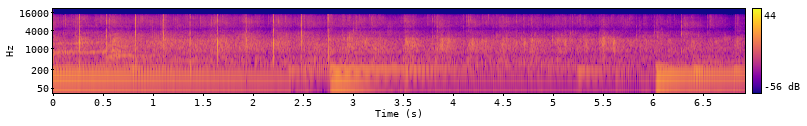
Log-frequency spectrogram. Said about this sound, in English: Let's stand to your feet this morning. Let's give Jesus a really, really good hand clap. Come on.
